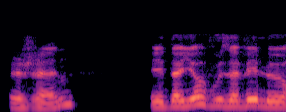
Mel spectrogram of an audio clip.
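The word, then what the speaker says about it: 仁: un caractère extrêmement riche il se prononce gêne exactement comme le mot homme gêne et d'ailleurs vous avez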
